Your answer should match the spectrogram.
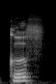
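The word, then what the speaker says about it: קוף: Aqui nós temos o kuf, ele é articulado muito fortemente do que o kaf. O kuf é como o café em inglês, kuf, kuf, como se estivesse tossindo, entendeu?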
